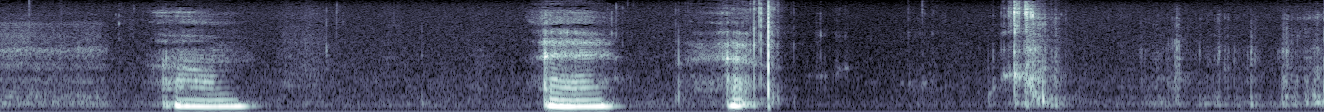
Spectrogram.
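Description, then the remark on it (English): Crunching of broken bits of a thin, crisp, triangle-shaped seaweed cookie being chewed, in four or five short brittle bursts spaced a second or so apart, with quiet pauses between bites. “As you can hear, very crunchy.”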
